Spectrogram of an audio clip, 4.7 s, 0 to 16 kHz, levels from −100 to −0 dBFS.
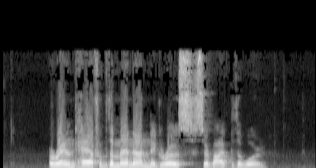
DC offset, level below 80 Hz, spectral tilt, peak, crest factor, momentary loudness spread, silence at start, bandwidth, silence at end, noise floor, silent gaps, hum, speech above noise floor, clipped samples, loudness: under 0.1%; -56 dBFS; -4.5 dB/octave; 0 dBFS; 14 dB; 7 LU; 0.75 s; 11.5 kHz; 0.8 s; -57 dBFS; none; none; 44 dB; under 0.1%; -13 LUFS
